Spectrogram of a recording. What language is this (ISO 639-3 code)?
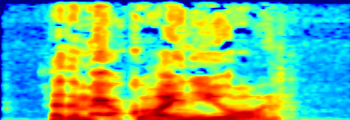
kab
